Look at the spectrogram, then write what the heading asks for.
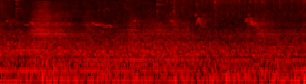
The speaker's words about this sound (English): in Central Park. I hope you've been able to hear the birds. I like hearing birds.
